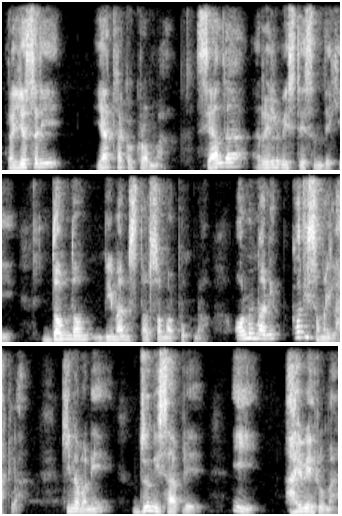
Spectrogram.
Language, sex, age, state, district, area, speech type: Nepali, male, 60+, West Bengal, Kalimpong, rural, spontaneous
